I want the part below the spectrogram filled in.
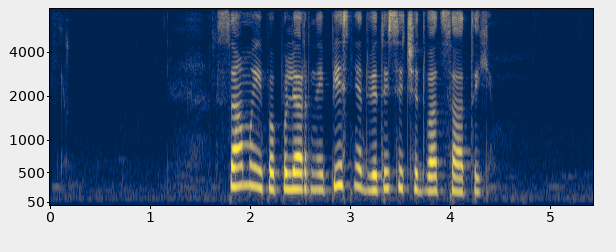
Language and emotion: Russian, positive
